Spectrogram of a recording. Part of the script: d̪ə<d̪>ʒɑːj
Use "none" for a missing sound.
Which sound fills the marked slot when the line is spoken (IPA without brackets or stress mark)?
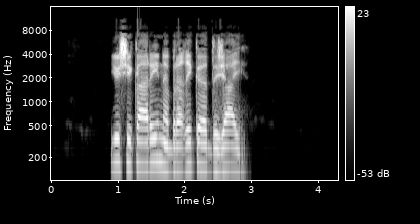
none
